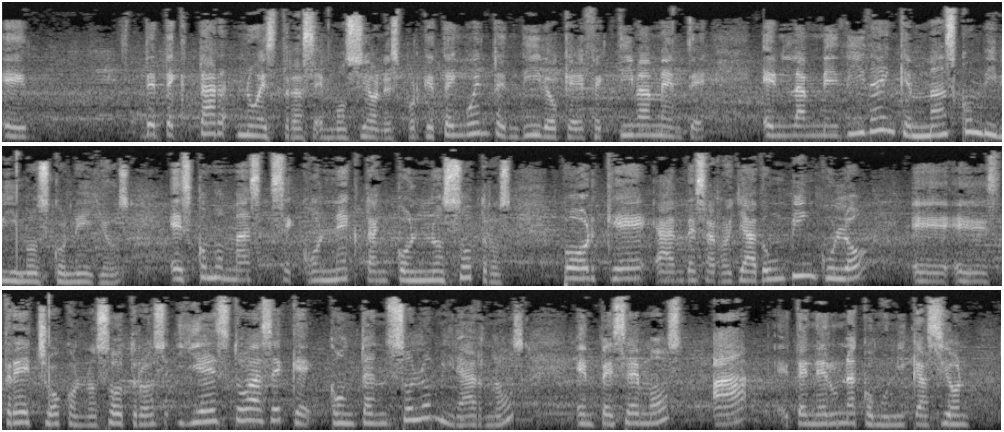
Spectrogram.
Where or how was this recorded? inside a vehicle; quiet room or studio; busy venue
busy venue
